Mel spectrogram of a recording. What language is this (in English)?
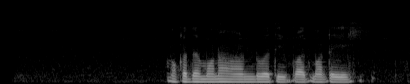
Sinhala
